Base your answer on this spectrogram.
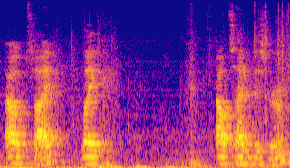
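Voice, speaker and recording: A man playing a resigned, obedient worker who clings to his orders, speaking stiffly and deliberately in an amateur stage play. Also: medium pitch, steady tone, fairly bright tone. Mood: subdued. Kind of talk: amateur stage one-act play, absurdist dialogue. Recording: very echoey hall, distant mic, faint noise.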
